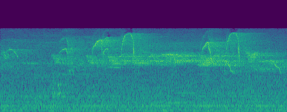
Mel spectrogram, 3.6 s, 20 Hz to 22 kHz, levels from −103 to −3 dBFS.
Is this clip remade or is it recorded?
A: recorded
